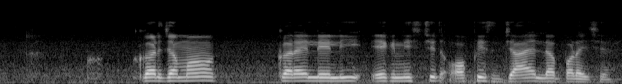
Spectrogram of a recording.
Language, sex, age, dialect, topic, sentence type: Maithili, male, 18-24, Angika, banking, statement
